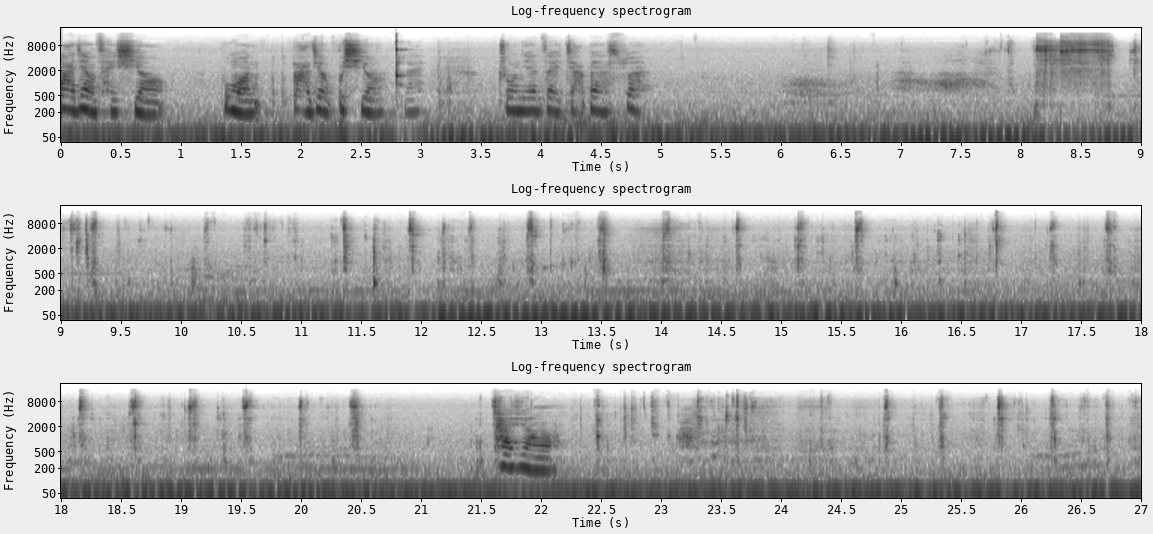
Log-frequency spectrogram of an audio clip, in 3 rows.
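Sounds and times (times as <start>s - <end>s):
steady low hum: 0.0s - 27.0s
person biting food: 7.7s - 15.2s.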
